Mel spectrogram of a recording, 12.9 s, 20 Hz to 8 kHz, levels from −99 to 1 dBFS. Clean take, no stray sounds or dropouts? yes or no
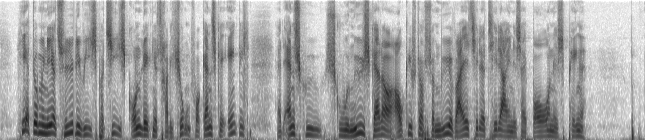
no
